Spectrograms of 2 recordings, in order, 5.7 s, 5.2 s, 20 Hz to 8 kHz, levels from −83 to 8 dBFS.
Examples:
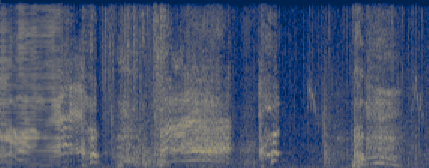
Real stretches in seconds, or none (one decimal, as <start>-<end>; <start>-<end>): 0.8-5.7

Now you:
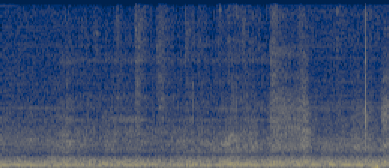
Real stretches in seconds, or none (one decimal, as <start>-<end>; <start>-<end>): 0.0-0.8; 3.7-5.2

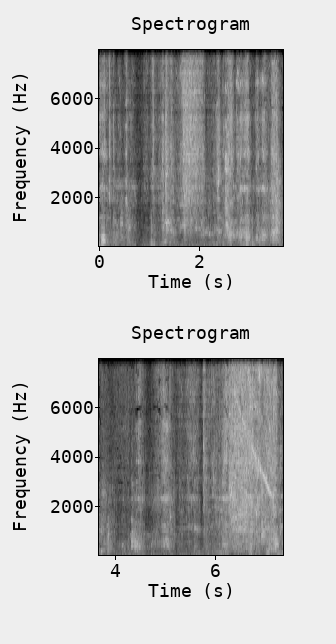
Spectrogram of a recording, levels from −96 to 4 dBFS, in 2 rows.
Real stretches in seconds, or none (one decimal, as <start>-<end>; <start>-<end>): 3.3-5.2; 6.0-6.6

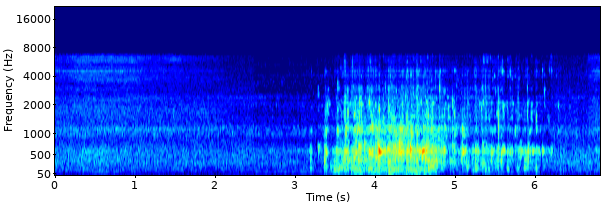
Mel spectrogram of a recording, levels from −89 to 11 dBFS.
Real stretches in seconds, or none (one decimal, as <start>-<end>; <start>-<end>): 0.0-2.5; 3.7-5.4; 6.2-6.8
